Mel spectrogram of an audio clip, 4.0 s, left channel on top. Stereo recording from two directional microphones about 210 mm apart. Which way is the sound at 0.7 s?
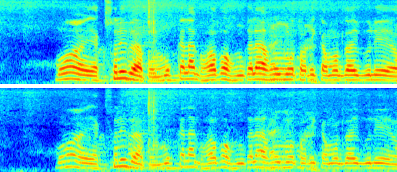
35° left (ahead or behind).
